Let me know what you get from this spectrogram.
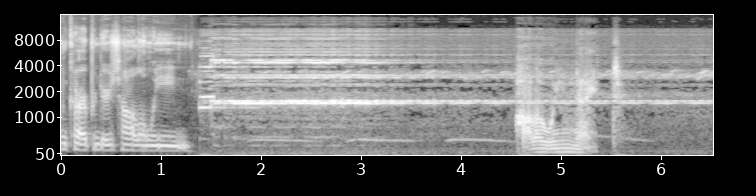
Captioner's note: soundbite of archived recording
